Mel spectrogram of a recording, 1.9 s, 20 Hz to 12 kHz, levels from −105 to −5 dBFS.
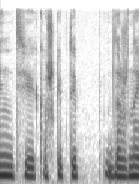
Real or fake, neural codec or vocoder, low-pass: real; none; 9.9 kHz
